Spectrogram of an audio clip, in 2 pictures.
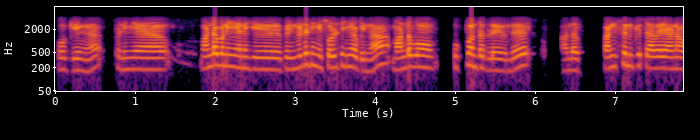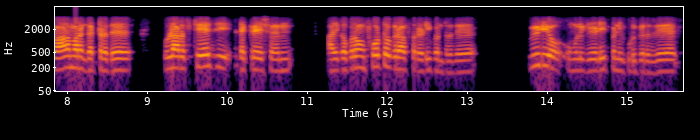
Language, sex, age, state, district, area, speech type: Tamil, male, 30-45, Tamil Nadu, Ariyalur, rural, conversation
